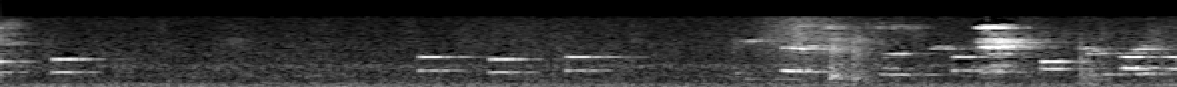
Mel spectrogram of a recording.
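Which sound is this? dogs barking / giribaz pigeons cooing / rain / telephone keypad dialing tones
telephone keypad dialing tones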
